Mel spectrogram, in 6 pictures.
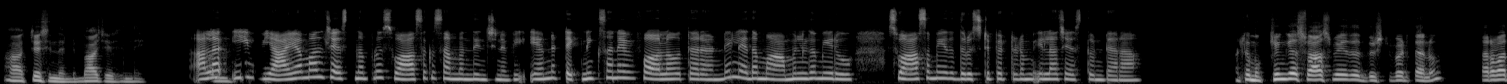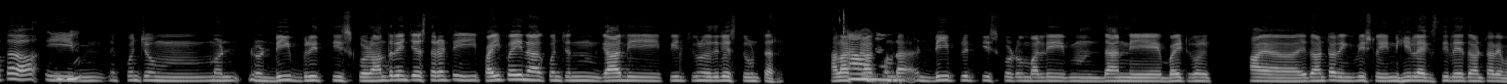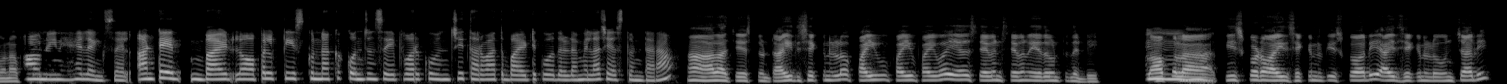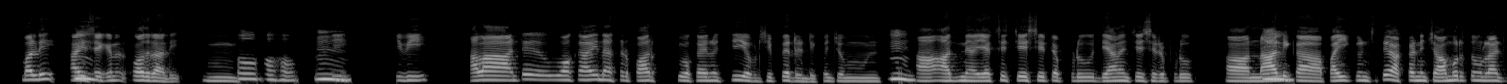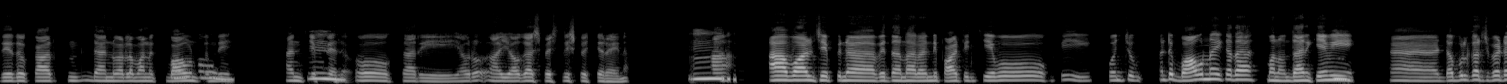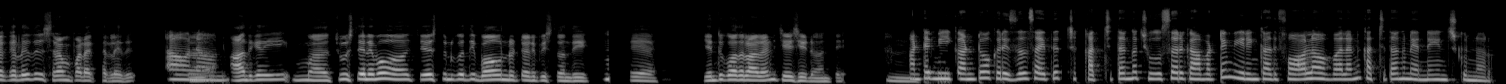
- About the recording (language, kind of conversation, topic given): Telugu, podcast, ప్రశాంతంగా ఉండేందుకు మీకు ఉపయోగపడే శ్వాస వ్యాయామాలు ఏవైనా ఉన్నాయా?
- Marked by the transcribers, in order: other background noise; in English: "టెక్నిక్స్"; in English: "ఫాలో"; in English: "డీప్ బ్రీత్"; in English: "డీప్ బ్రీత్"; tapping; in English: "ఇన్‌హేల్, ఎక్స్‌హేల్"; in English: "ఇన్‌హేల్, ఎక్స్‌హేల్"; in English: "సెకండ్‌లో"; in English: "ఫైవ్"; in English: "సెవెన్ సెవెన్"; in English: "ఎక్సర్సైజ్"; in English: "రిజల్ట్స్"; in English: "ఫాలో"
